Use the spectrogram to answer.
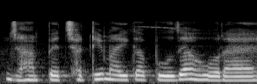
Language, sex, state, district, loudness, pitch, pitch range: Hindi, female, Jharkhand, Garhwa, -14 LUFS, 205 Hz, 200-220 Hz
